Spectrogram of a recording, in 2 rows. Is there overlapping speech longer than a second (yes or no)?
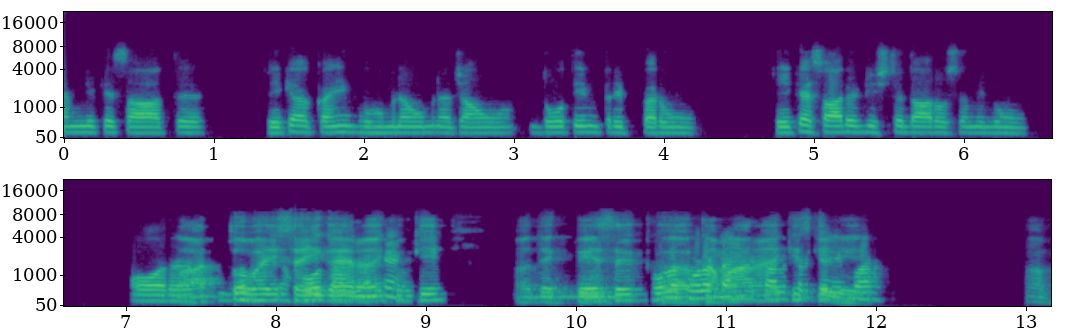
yes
